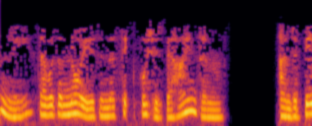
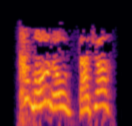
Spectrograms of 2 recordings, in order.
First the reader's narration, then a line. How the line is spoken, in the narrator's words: shouted the rat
